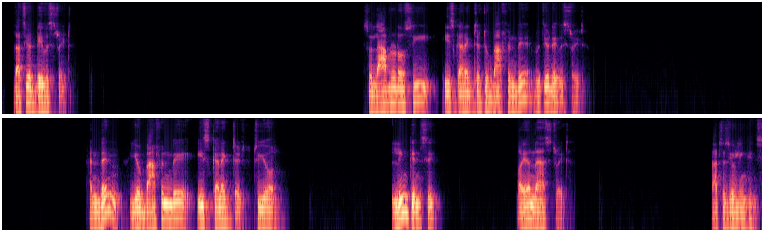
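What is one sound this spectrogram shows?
A man talks calmly into a close microphone, pausing now and then.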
